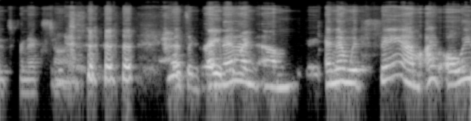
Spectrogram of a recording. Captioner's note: laughs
